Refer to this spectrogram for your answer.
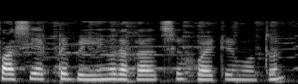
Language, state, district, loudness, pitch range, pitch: Bengali, West Bengal, Alipurduar, -19 LUFS, 220-250 Hz, 230 Hz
